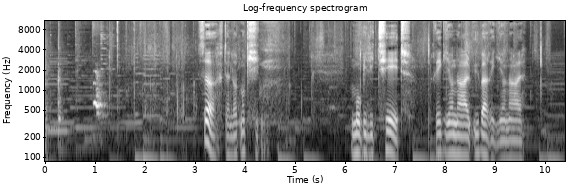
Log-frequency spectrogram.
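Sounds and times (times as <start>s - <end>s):
happy dog barking and whimpering: 1.0s - 1.3s
speech: 3.2s - 4.6s, 6.1s - 9.7s.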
